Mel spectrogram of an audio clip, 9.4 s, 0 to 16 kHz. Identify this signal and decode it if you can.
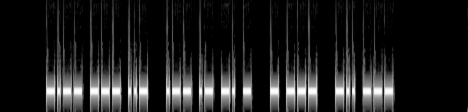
Morse code, heard as a keyed tone, about 22 wpm, 700 Hz. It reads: YOU WANT TO DO
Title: Speed-Racing - Sets of 4 Words 22wpm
